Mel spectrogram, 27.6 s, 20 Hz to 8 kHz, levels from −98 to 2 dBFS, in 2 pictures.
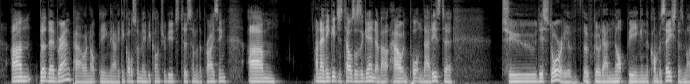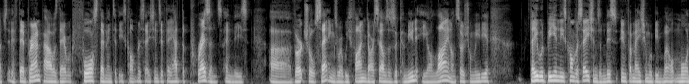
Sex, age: male, 20-39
